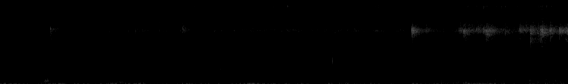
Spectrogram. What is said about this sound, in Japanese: シャワーのお湯の温度を調節しますから、おっぱい触っててくださいね。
